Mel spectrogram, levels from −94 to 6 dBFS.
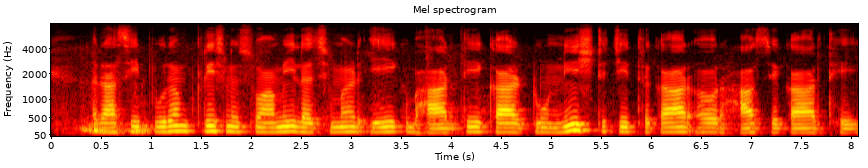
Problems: constant background noise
